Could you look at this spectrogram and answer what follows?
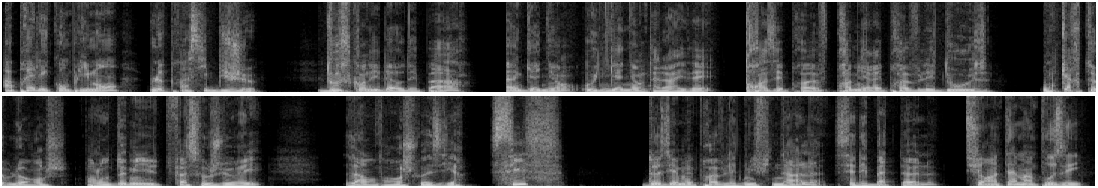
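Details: Adult male speaker; normal speech.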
